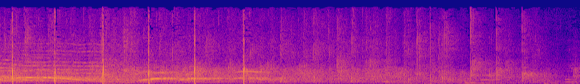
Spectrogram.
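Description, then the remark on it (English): A gathering of believers breaks into applause for the Lord, scattered claps overlapping with excited cheers and whoops, rising briefly then thinning out as the clapping fades over several seconds. “You know, you just kind of got to give a shout out to the Lord or a hand clap or something.”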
